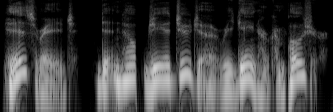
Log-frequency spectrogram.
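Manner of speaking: plain reading voice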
